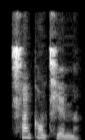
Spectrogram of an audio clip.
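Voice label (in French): "cinquantieme", French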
